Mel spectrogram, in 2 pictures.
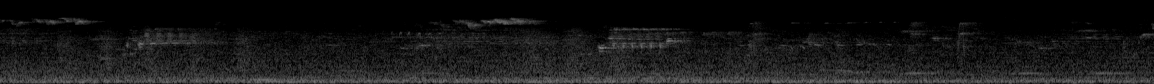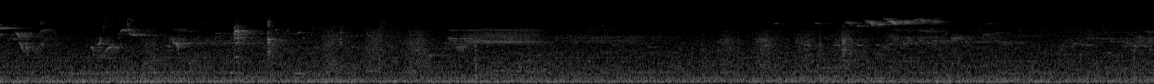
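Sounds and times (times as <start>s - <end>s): small birds chirping: 18.8s - 23.0s.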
